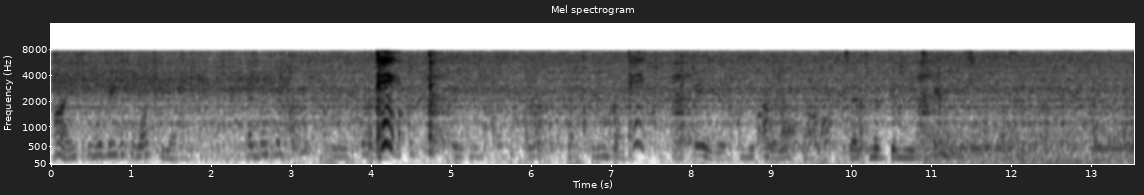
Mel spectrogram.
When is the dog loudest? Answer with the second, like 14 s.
9 s.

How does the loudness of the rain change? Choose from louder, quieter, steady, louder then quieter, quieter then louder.
steady.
